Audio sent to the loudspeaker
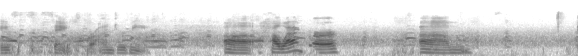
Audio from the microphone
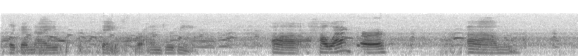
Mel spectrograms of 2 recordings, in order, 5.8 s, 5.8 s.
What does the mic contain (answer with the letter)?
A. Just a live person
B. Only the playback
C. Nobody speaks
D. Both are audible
B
